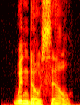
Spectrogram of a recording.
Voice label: "windowsill", voice, english

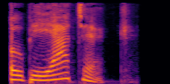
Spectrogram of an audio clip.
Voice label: "opiatic", English

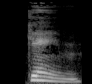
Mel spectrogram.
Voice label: "game", voice, English

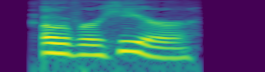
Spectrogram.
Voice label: "overhear", English voice

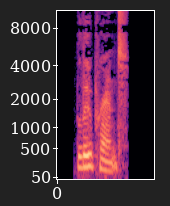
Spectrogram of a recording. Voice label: "blueprint", spelling

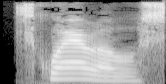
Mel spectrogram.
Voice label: "squarrose", English

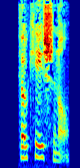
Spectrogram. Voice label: "vocational", English

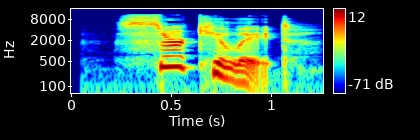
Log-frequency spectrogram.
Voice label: "circulate", English, voice

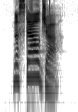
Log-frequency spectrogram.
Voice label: "nostalgia", voice, spelling

